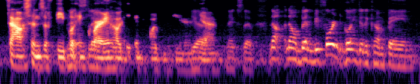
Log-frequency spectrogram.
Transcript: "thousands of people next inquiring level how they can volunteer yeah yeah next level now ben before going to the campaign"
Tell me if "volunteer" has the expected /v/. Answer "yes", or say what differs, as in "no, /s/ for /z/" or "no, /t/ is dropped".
no, /f/ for /v/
